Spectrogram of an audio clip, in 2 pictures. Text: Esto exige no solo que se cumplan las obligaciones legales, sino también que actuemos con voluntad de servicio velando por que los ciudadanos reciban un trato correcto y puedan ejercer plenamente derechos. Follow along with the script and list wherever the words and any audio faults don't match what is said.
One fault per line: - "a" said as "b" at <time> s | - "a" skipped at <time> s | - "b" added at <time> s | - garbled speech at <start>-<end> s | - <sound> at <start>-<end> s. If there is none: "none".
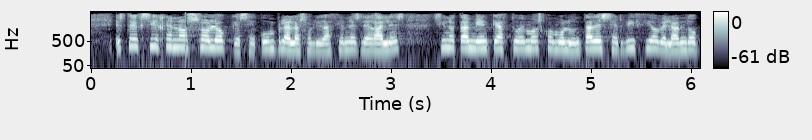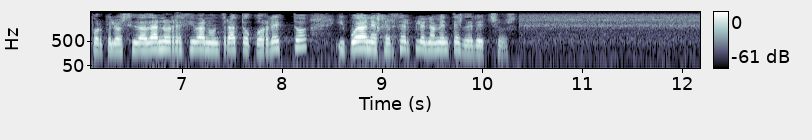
none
